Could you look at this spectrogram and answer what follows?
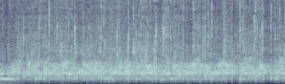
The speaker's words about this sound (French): On peut applaudir Pilou Mokelel.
